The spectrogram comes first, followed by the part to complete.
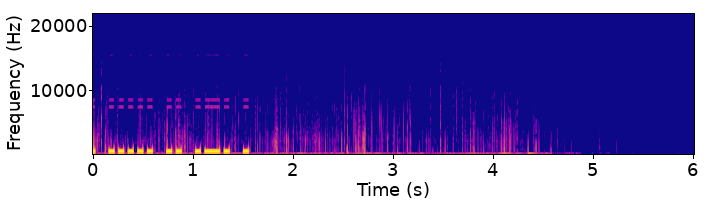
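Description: Morse code beeping, a single mid-pitched tone keyed in dots and dashes, over crackling radio static. The beeping stops about a second and a half in. The static carries on more quietly and fades out near the end, leaving silence.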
